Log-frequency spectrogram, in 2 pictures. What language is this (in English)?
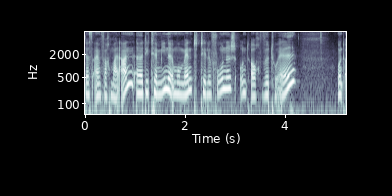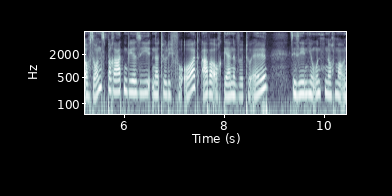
German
